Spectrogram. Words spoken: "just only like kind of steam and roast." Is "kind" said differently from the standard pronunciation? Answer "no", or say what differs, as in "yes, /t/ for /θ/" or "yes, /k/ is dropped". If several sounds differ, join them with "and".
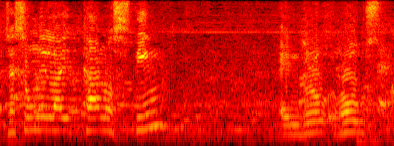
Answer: yes, /d/ is dropped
